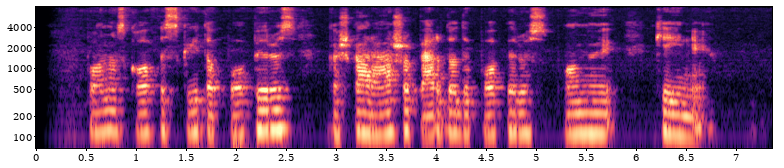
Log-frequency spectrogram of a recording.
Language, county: Lithuanian, Utena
